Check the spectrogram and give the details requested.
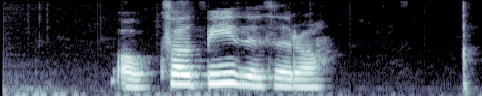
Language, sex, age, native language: Icelandic, male, 9, Icelandic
